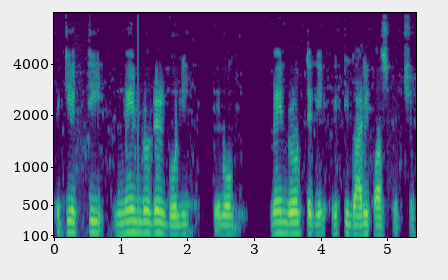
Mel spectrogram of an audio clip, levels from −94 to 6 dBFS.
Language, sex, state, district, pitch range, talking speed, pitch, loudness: Bengali, male, West Bengal, Jalpaiguri, 125-145 Hz, 155 wpm, 135 Hz, -18 LUFS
